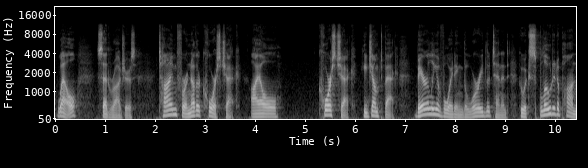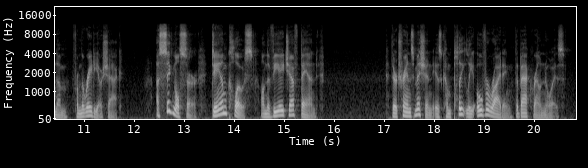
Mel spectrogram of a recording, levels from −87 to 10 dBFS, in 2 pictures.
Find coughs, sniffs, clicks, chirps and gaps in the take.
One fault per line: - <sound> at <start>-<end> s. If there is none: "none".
none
